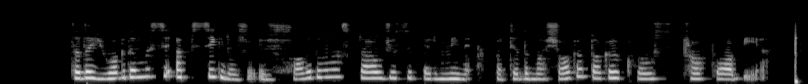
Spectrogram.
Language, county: Lithuanian, Vilnius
